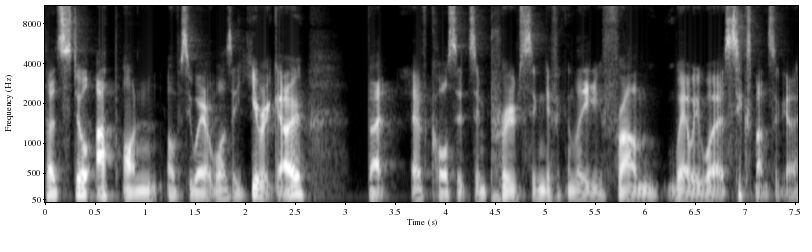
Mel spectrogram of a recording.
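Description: On a very clean recording with a silent background, a man with an Australian accent and fairly low pitch speaks in a bright, sharp tone. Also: ordinary pitch variation, moderate pace. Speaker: finance podcast host. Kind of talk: solo podcast commentary. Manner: casual, laughs often.

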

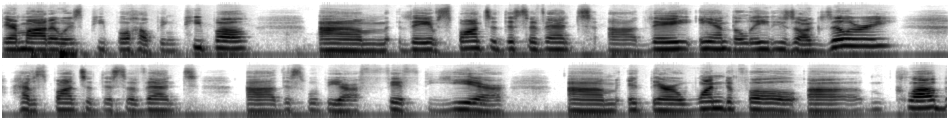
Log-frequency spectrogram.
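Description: Speaking at a fairly slow pace, a woman with a medium pitch, ordinary pitch variation and a bright, sharp tone shows vocal fry and big swings in loudness. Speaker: animal rescue volunteer. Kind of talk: radio talk show chat. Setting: radio studio.

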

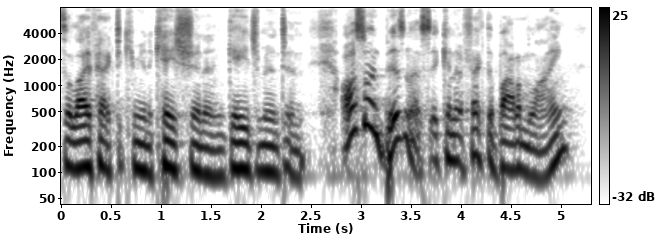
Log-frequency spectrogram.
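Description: A very fast, somewhat breathy delivery in an American accent, with ordinary pitch variation and a very clean recording on a silent background. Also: man, medium pitch for a man. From Indiana. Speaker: improv theater founder. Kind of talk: casual interview.

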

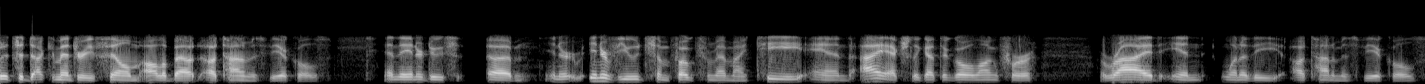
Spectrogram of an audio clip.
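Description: A man talks at a moderate pace with an American accent. He has a plain, everyday voice, fairly low in pitch, with fairly even intonation. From Michigan, US. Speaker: listener contributor. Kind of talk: recorded voice message.

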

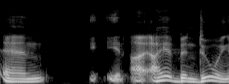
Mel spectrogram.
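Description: Against a quiet background, a man with an American accent speaks at a moderate pace in a dark, mellow tone. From Ohio, US Midwest. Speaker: podcast host. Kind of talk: casual interview chat. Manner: halting, frequent restarts.

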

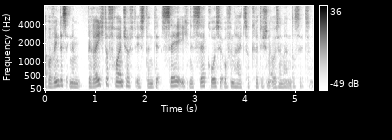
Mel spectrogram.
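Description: At a very fast pace with hardly any pauses, a man speaks at a medium pitch in a somewhat breathy voice, his tone dark and mellow and his pitch variation ordinary. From Germany. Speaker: foreign correspondent. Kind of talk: interview. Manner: hesitant, with many fillers.

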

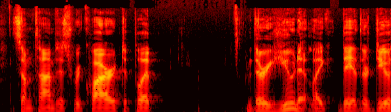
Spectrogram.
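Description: The pace runs fairly quick. The tone comes across bright and sharp. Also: man, very clean recording, silent background. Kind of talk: solo podcast monologue. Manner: casual, filler-heavy.

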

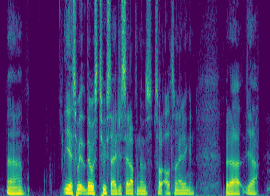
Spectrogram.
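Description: A man with an Australian accent, medium pitch and monotone, flat intonation, at a fairly quick pace broken by long, frequent pauses. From Australia, Melbourne area. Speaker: singer and guitarist. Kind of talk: casual chat.

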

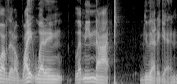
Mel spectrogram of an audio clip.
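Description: A normal speaking voice at a moderate pace, in a very clean recording with a silent background. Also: man. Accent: American. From US. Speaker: podcast co-host. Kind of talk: casual chat.

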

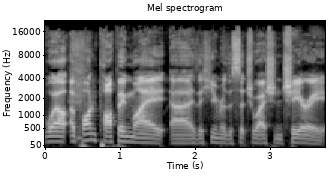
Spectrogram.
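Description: A man in a New Zealand accent talks at a fairly quick pace with a bright, sharp tone. The recording is very clean, with a silent background. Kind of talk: casual chat.

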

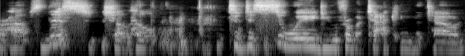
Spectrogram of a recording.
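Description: A put-on character voice is heard. It moves at a fairly slow pace. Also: woman, medium pitch for a woman. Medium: actual play. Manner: formal, measured.

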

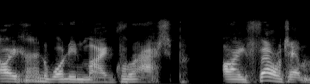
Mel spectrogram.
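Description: A put-on character voice, bellowing at a fairly slow pace. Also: man. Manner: yelling, furious.

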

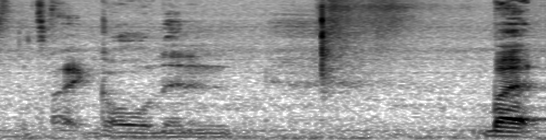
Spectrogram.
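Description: The man's delivery is extremely unhurried. Noticeable reverberation from the room can be heard around him. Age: 20s. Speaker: podcast co-host. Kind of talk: casual chat.

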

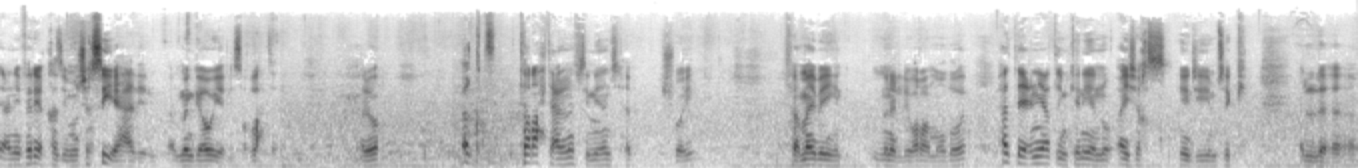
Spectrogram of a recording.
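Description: A man's medium-pitched voice with ordinary pitch variation, a moderate pace and long, frequent pauses, over noticeable background noise. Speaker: architect and artist. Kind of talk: casual chat. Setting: walking in a garden. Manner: conversational, hesitant with fillers.

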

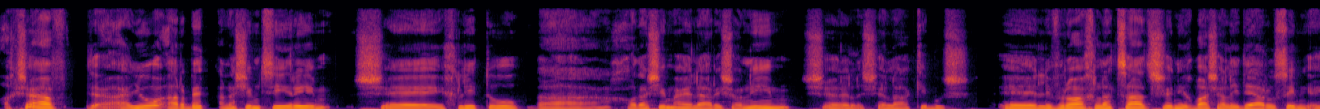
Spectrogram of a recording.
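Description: With a Polish accent, a man with a high pitch speaks very slowly with ordinary pitch variation. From Poland (Warsaw). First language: Polish (speaking Hebrew). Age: 80s+. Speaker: Holocaust survivor. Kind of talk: testimony.

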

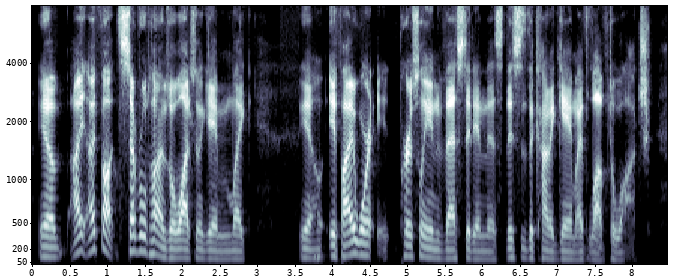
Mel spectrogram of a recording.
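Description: A man with a fairly low voice talks at a fairly quick clip with lively intonation, an unremarkable speaking voice, on a very clean recording with a silent background. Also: dry, close sound with no echo. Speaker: podcast co-host. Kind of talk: casual sports chat.

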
